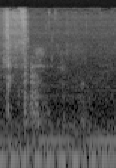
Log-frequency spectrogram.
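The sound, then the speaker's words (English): A couple of quick, crisp rustles as a sheet of paper is picked up and shaken to be shown, then fading, over a steady low hum. “If I show you this paper, and I ask you, what did you see?”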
